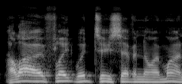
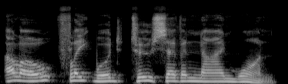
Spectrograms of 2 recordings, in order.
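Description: First: High copy of the landlady's greeting, normal pace; mimicked phone greeting. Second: High, slow, loud-ish telephone-answering impression; Edith. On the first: Lodger answers the phone like his landlady, high mimicking voice. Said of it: "So I went". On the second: Landlady answers the home phone, high slow mimicked voice. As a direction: draw out a high-pitched mimicked phone greeting. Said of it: "she answered the phone like this".

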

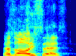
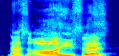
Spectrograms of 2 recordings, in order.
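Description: First: Higher and louder, marveling at his nerve; emphatic disbelief. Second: Slow, drawn-out, deliberate repeat; slow emphasis. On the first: Host telling cohosts about Browner's nerve, amused disbelief. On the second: Host repeating the punchline to cohosts, slow deliberate emphasis. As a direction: let each word land slowly. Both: Shown as a demonstration.

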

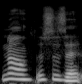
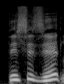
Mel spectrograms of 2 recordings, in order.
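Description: First: Falling, settled answer on "this is it"; final answer. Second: Rising, incredulous question on IT; disbelieving question. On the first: Answering let-down new players, final answer. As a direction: state "No, this is it" with a closing fall. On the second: New players arriving at Foxborough, disbelieving question. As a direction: ask "This is it?" with the pitch lifting at the end. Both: Retold or imitated.

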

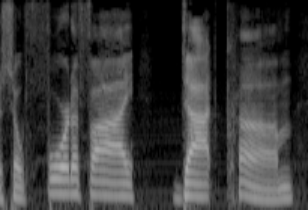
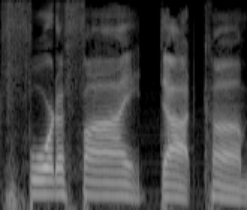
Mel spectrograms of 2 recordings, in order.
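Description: First: "fortify dot com" said slowly and deliberately; slow down so listeners catch "fortify"; careful, slow "fortify dot com" for listeners to write down; spelled-out emphasis. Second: Said in the usual way. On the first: Shown as a demonstration. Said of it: "That's F O R T I F E Y E".

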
